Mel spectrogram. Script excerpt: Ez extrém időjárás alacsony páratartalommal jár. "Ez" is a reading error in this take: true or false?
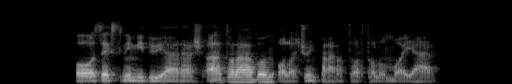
true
